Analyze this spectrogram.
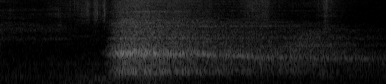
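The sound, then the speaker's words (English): A single deep breath, drawn in with a sudden airy rush and then tapering off slowly into quiet, heard alone without speech. “Deep breath.”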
